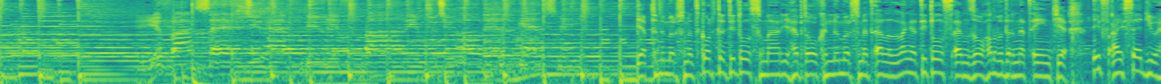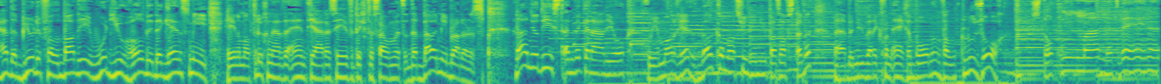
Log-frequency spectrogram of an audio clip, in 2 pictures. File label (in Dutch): Wekkerradio; Diest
